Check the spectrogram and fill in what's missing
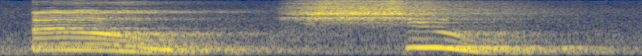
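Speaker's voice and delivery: shooing. Acted. Child shooing the jay, high. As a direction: shoo the jay away.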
